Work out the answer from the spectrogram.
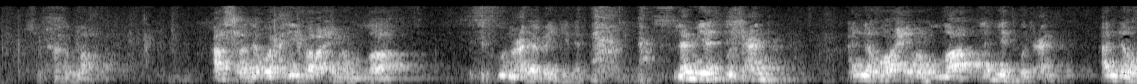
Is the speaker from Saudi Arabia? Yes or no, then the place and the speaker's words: no; Kuwait; عندنا في الكويت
